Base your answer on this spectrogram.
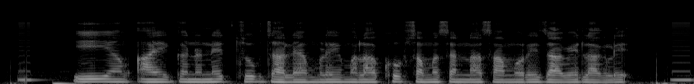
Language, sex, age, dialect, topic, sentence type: Marathi, male, 41-45, Standard Marathi, banking, statement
